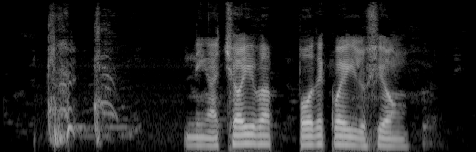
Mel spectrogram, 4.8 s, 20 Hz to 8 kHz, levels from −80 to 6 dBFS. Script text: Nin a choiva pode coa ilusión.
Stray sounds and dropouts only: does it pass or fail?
fail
